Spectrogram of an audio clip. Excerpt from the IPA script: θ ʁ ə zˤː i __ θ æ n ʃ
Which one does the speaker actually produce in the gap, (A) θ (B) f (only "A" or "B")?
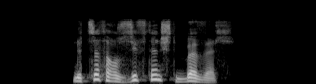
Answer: B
